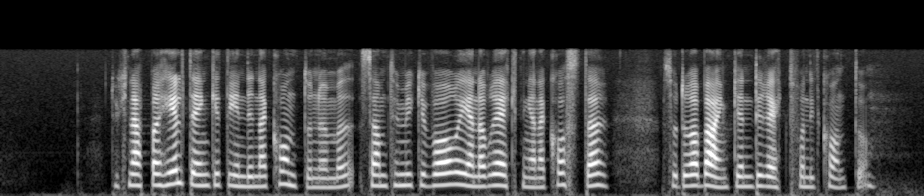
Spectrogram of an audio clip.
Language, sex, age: Swedish, female, 40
